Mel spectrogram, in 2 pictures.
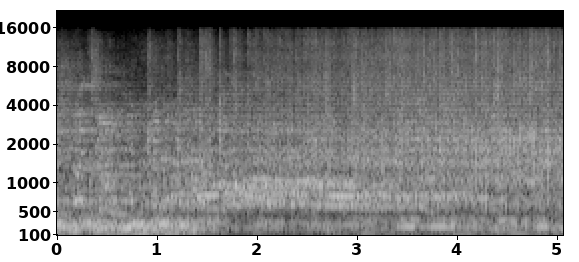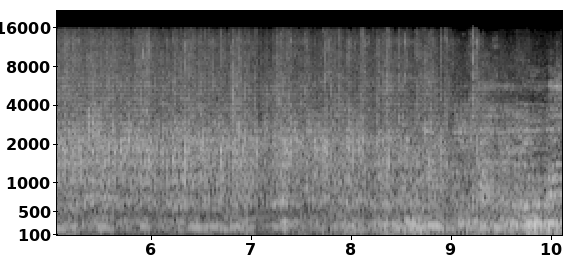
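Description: Audience applauding and cheering in a large hall, a dense clatter of clapping, with a men's a cappella group's voices still heard underneath.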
